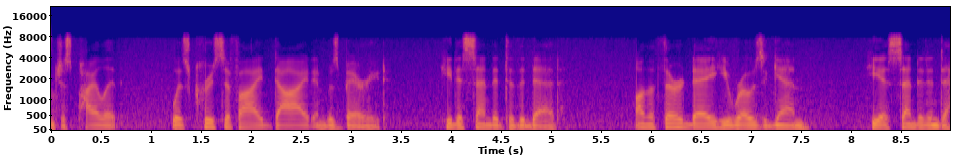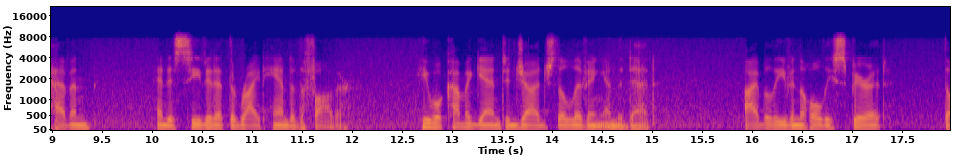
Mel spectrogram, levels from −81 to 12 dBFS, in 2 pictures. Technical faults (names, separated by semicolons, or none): gain pumping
